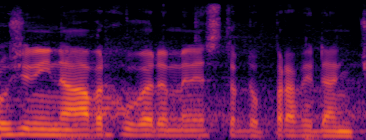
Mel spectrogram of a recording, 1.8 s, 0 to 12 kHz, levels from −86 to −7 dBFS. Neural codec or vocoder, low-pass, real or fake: none; 10.8 kHz; real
